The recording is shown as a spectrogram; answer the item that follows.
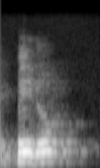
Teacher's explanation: caso tenemos una vibrante múltiple en el perro contario sus familiares mientras que pero la conjunción tenemos una vibrante simple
